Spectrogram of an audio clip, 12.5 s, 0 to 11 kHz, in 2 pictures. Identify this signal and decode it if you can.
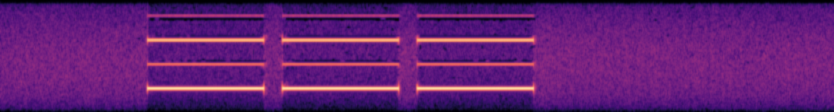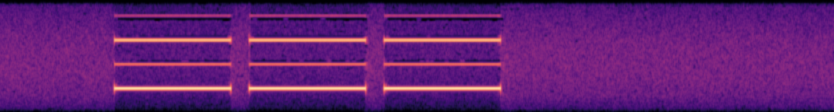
Beep code, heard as a piezo beeper, played twice, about 2350 Hz. 3 long. In IBM BIOS tables: keyboard card error.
